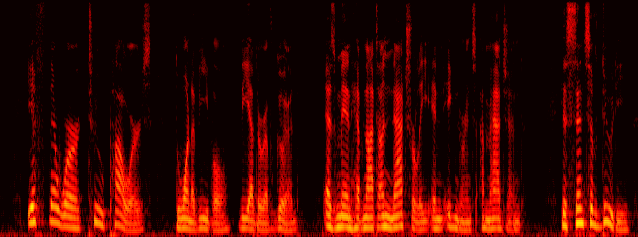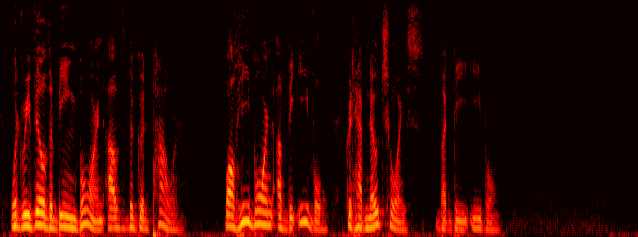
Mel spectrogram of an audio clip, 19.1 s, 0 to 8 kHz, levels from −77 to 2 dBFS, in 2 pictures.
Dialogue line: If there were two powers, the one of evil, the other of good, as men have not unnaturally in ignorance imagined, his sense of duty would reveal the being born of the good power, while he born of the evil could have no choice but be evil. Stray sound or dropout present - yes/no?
no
